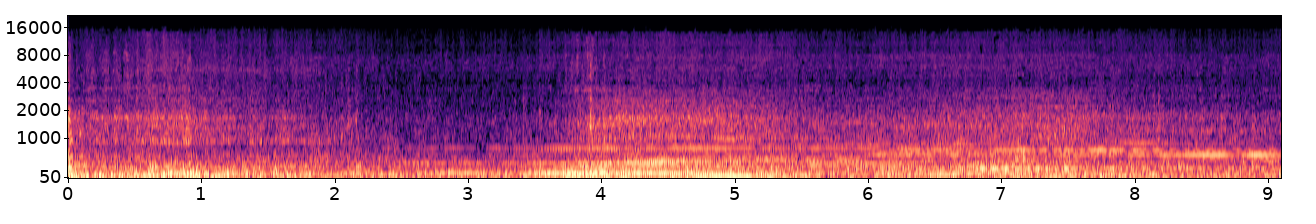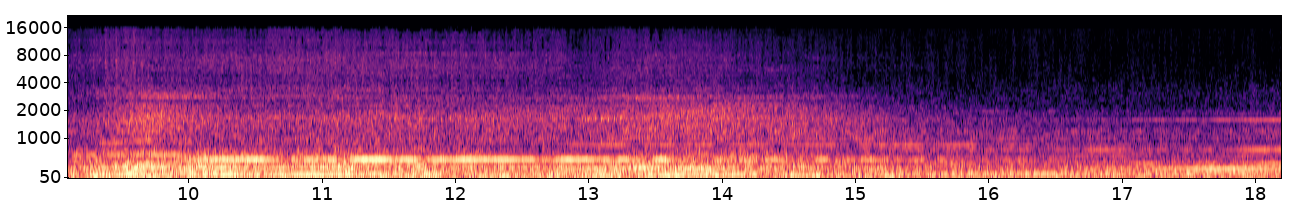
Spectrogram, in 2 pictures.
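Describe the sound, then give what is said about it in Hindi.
A car engine hums steadily while driving on a road with no street lights in an accident-prone zone, a low continuous drone with rising and falling tones as it shifts speed, broad road noise filling the background. No one speaks. “अरे don't worry मैं देख रही हूँ ना तुम ड्राइव पर कंसंट्रेट करो ये एक्सीडेंट प्रोन जोन है”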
